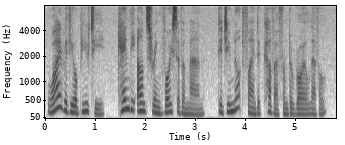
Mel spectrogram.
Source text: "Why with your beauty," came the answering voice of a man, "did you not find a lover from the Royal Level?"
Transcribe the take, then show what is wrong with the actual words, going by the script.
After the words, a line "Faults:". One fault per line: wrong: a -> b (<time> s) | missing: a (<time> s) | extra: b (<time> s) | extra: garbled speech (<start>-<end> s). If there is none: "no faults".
"Why with your beauty," came the answering voice of a man, "did you not find a cover from the Royal Level?"
Faults:
wrong: lover -> cover (4.3 s)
